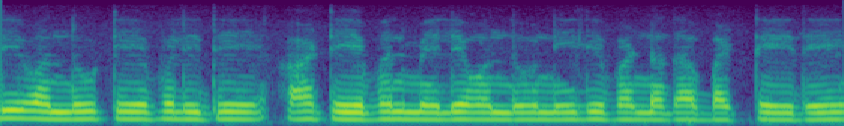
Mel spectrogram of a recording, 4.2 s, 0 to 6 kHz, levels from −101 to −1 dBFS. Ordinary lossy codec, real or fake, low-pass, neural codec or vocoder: none; real; 5.4 kHz; none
